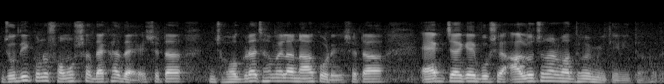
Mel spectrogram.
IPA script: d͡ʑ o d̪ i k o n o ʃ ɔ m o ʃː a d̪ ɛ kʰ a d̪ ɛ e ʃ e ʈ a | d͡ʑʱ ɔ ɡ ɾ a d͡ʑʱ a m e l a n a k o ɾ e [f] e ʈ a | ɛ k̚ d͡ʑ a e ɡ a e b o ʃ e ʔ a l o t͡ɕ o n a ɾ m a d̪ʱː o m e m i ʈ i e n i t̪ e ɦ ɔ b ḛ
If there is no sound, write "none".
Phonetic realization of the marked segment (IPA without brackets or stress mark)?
ʃ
